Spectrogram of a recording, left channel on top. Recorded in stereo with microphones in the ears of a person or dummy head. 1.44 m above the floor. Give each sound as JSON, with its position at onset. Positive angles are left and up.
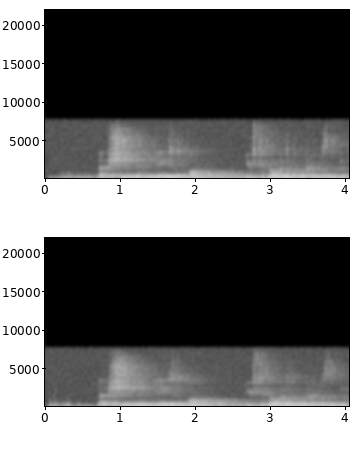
{"t": 0.7, "sound": "a man speaking", "side_deg": 0, "distance_m": 6.5}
